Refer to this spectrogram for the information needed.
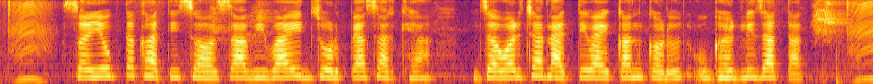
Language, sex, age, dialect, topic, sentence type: Marathi, female, 25-30, Varhadi, banking, statement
